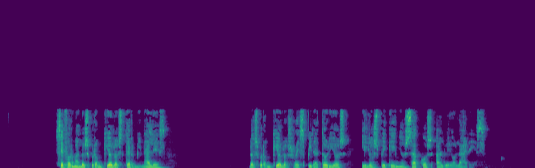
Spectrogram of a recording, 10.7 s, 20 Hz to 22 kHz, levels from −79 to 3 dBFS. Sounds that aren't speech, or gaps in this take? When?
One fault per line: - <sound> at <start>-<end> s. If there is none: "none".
none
